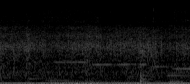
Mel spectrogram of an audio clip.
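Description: Lettuce frying in a pan with tuna fried rice, a soft, faint steady sizzle with quiet crackles throughout.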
